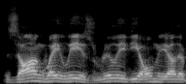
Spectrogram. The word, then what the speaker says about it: Zhang Weili: I've been pronouncing it Zhang. But apparently it's Zhang Weili.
